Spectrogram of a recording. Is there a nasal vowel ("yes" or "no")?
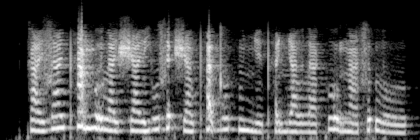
yes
